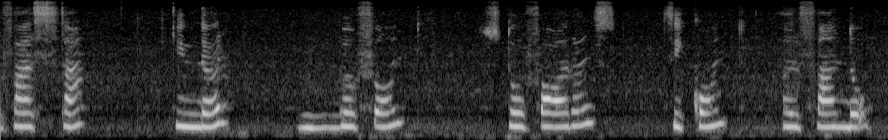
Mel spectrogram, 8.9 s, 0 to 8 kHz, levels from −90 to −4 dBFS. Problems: none marked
